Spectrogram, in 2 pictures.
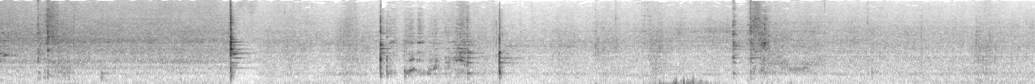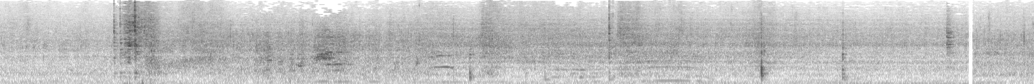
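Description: Metal ladle stirring chicken pieces in a large steel wok, with the chicken sizzling. The ladle scrapes the pan and now and then knocks sharply against its metal rim.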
